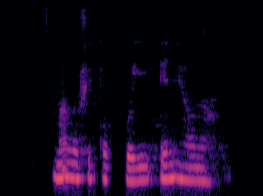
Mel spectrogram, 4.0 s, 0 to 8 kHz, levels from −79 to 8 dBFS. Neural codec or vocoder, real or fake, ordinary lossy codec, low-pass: none; real; Opus, 16 kbps; 7.2 kHz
